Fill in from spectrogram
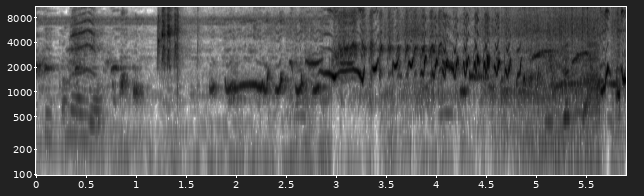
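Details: White-rumped shama from Borneo, morning song to prompt other birds: scattered soft whistles and clicks at first, then a loud, dense, rapid warbling stream over background rumble.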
